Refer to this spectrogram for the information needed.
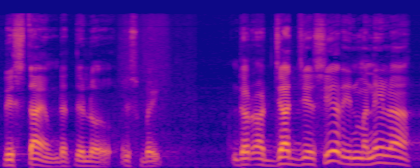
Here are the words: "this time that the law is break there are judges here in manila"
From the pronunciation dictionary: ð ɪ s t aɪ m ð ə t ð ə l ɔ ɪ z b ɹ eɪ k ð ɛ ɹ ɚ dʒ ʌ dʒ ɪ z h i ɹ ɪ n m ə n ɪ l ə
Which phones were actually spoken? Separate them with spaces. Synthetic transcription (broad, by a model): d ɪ s t aɪ m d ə t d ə l ɔ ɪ s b eɪ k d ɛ ɹ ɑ dʒ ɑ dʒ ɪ s h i ɹ ɪ n m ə n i l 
